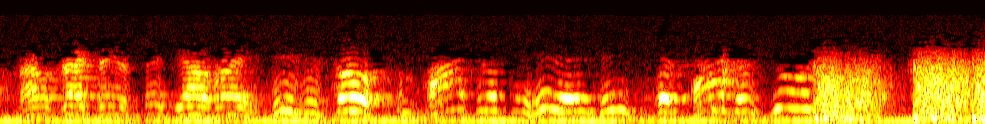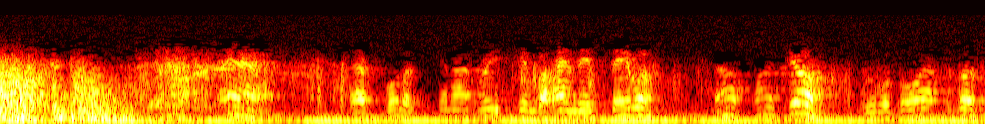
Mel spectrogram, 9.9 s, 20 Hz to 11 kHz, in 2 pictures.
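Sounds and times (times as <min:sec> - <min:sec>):
speech: 0:00.2 - 0:04.5, 0:05.2 - 0:09.8
gunshot bursts in a Western shootout: 0:04.1 - 0:05.9.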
